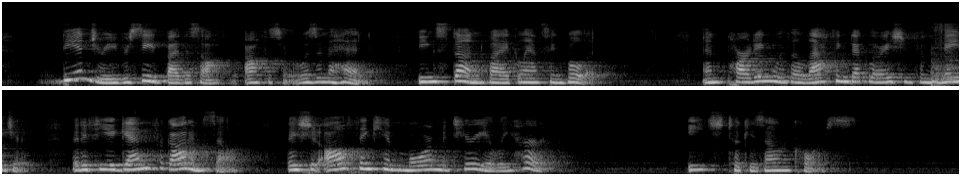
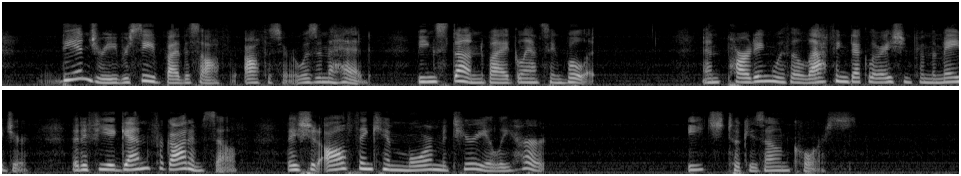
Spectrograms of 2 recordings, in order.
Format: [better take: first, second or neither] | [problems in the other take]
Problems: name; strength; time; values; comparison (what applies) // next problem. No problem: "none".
second | noise reduction (neural separator model SepFormer DNS4)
